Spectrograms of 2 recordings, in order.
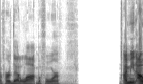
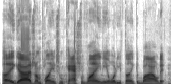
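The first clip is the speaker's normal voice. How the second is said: demonstrating a heavy Southern US accent; thick Southern accent. Shown as a demonstration. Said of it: "A really thick Southern accent would sound kinda like this".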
